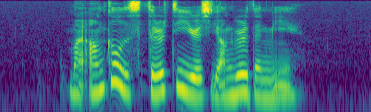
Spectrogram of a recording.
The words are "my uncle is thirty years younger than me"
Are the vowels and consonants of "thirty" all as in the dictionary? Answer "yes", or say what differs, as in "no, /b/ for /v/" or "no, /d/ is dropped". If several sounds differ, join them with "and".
yes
